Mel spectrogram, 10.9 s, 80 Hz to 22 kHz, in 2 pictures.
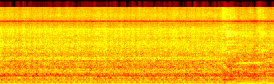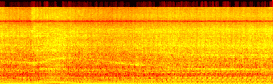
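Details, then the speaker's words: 1914 Dodge T-bucket hot rod with Hydramatic transmission, warming up to thermostat opening, about 180 degrees, 40 psi oil pressure, water pump working, slight hissing, no smoke: steady, deep, smooth idle with a brief rev change, no misses or knocks, healthy. "Sounds good. Well, motor doing its thing."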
